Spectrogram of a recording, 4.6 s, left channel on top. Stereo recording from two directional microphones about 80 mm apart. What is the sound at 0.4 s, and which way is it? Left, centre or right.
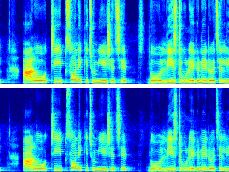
A woman's voice, left.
